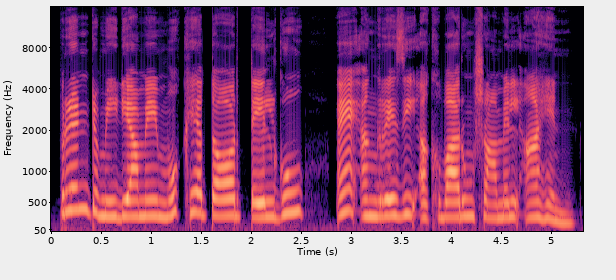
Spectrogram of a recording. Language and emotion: Sindhi, neutral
